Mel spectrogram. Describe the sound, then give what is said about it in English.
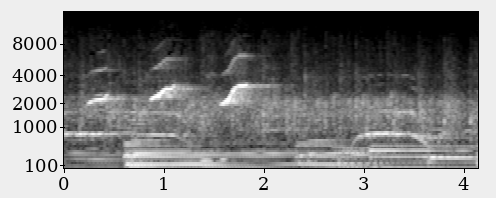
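An audience at Toronto City Church applauds steadily for about four seconds to welcome a guest pastor, with a few high whoops rising above the clapping and sustained organ-like chords playing underneath. “Come on, let's clap for her.”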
